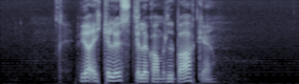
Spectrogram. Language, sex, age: Norwegian, male, 27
